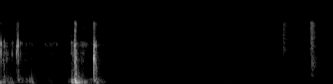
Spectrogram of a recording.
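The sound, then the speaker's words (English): A studio door is pushed shut: a quick rattle of the handle, then two solid thumps as it meets the frame, followed after a pause by two faint latch clicks. “I'm going to just close my door.”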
